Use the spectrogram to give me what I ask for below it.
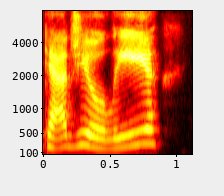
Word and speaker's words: Gaggioli: So I'm Lauren Gaggioli. You can say it like ravioli and you have to use your hand if you're going to get the pronunciation correct.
